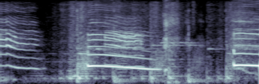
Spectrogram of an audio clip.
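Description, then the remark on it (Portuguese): A person imitates a cat, letting out several drawn-out, whiny meows in a row, fairly loud, with no other talking. “Imitar uma gaivota. Imitam o Serginho Groisman na. A na gaivota, não, um gato.”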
